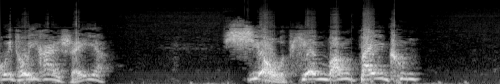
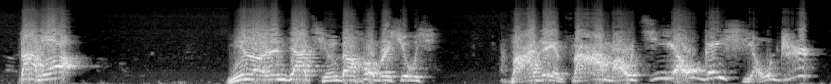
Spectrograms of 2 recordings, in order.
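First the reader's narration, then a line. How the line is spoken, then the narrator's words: Shout from behind. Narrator (Chinese): 徐良的身后有人喊了一声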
